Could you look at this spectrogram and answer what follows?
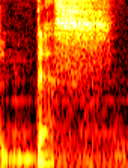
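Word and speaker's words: です: No, not desu. Des. Unless you're like for some reason like a new anime girl, then you go desu for some reason. I don't know why, but actually you're supposed to pronounce it as des.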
